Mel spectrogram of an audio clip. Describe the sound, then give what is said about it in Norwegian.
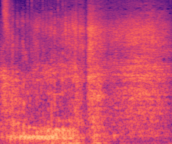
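A bear roars angrily, a loud, rough growling bellow that starts deep and throaty and stays strong for about two seconds, with no one talking over it. “Bjørnen okay. blir illsint.”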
